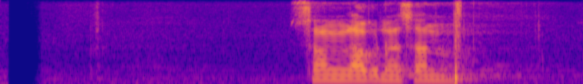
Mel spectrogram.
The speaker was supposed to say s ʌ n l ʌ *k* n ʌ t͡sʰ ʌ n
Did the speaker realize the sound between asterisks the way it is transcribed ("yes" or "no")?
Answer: no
